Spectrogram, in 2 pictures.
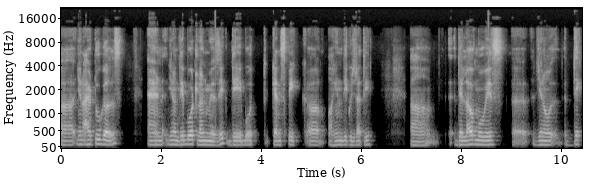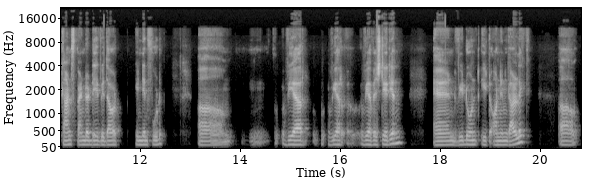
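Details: Adult man who stammers, a tech CTO and musician who credits music with helping his stammering; stuttering.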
